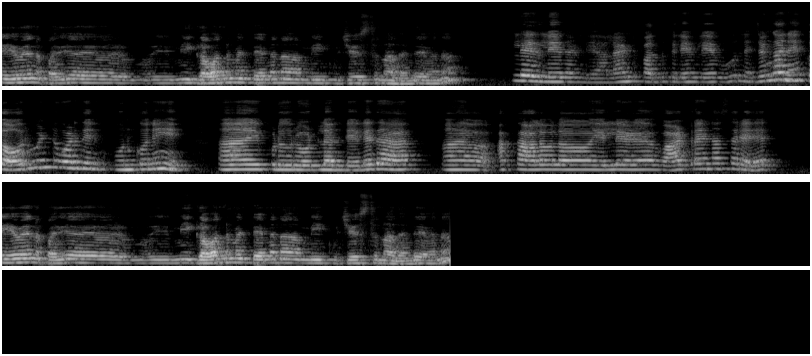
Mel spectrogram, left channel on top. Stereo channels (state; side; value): drops out; right; at 4.5 s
